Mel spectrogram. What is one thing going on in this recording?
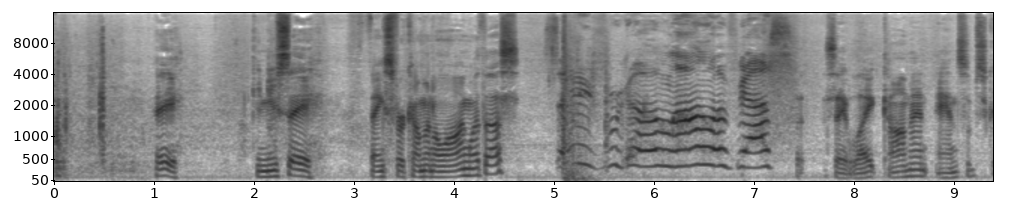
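A young child talks and sings in a high voice close by.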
